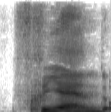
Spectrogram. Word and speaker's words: friend: Attention, c'est friend, c'est pas friend, on ne prononce pas le i, friend.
